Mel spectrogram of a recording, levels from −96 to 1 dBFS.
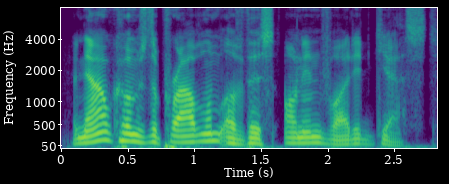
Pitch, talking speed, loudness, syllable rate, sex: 120 Hz, 190 wpm, -18 LUFS, 5.4 syllables/s, male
